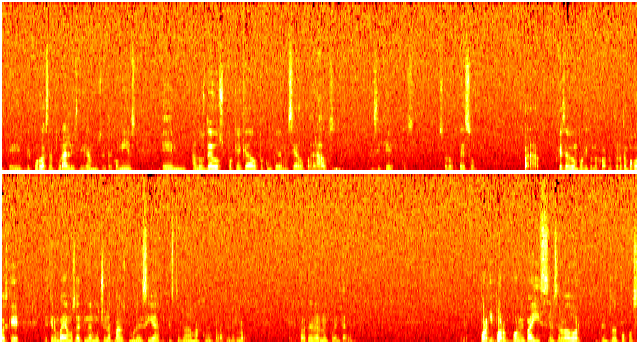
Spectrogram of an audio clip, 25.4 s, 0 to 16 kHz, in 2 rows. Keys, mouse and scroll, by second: 0.4 ctrl+click, 0.9 ctrl+click, 2.0 ctrl+click, 2.5 ctrl+click, 2.9 ctrl+click, 3.7-5.1 ctrl+middle drag, 6.2 ctrl+click, 7.6 ctrl+click, 8.4 ctrl+middle click, 9.7 ctrl+click, 10.9 ctrl+middle click, 12.1-13.3 ctrl+drag, 13.4 ctrl+middle click, 14.1-14.9 scroll up 2, 15.1-16.2 ctrl+drag, 16.4 ctrl+click, 16.9 ctrl+click, 17.4 ctrl+click, 18.2 ctrl+click, 18.8 ctrl+click, 19.3-19.6 ctrl+scroll down 1, 19.6 middle click, 20.1 click, 20.2-21.7 scroll up 1, 21.7 shift+middle click, 22.9 ctrl+click, 25.0 ctrl+middle click.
